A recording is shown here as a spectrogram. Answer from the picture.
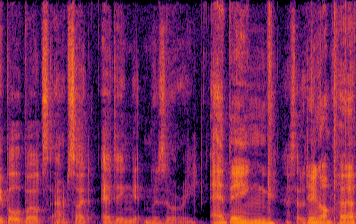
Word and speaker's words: Ebbing: Well, you did just pronounce it Ebbing, Missouri, but until then you were doing great. It's Ebbing.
